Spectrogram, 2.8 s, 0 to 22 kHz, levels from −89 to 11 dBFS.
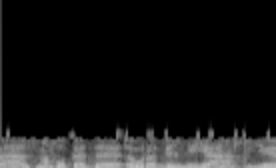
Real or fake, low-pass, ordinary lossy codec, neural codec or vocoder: fake; 7.2 kHz; AAC, 16 kbps; codec, 16 kHz, 4.8 kbps, FACodec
